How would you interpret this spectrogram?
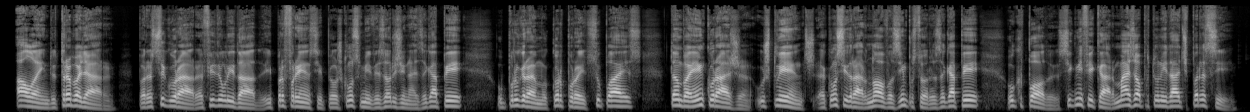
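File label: portuguese male commercial; voice demos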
